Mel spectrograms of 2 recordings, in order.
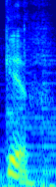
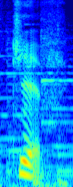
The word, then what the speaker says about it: GIF: As the whole internet is arguing about the correct pronunciation, the creator Steve Wilhite joined the debate and declared that it is pronounced GIF, although the majority pronounce it GIF. As a result, this word is officially pronounced with both soft and hard version interchangeably.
